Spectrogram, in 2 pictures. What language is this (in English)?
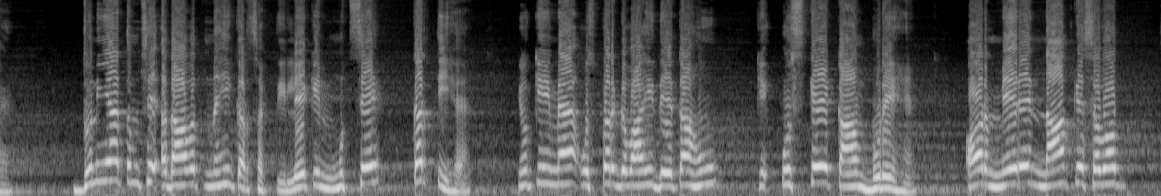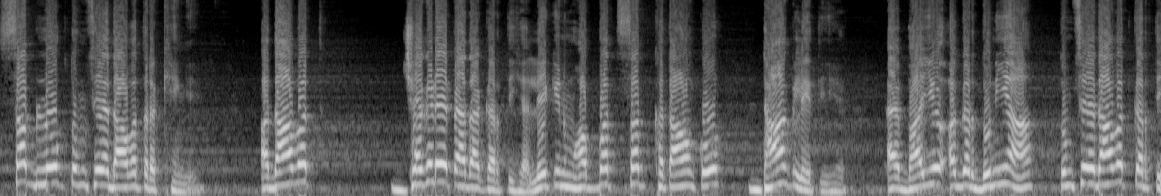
Urdu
